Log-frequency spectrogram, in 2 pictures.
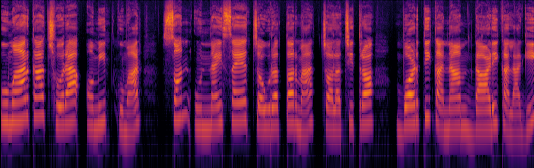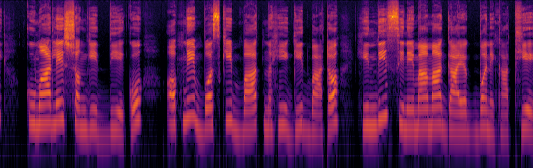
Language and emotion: Nepali, neutral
